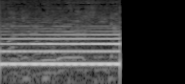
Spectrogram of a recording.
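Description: A conch shell (shankha) blown in one long steady horn-like note, as sounded during a temple arati. The note cuts off suddenly about one and a half seconds in.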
